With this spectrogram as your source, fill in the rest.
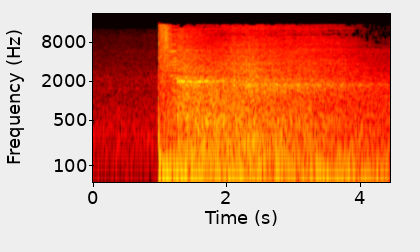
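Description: A loud triumphant fanfare blares suddenly.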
